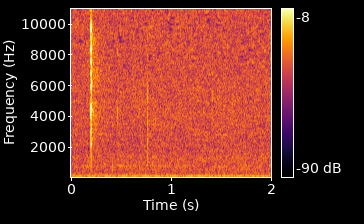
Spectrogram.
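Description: A steady low hum with one small sharp click a moment in, as the opened phone and its plastic frame are handled.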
